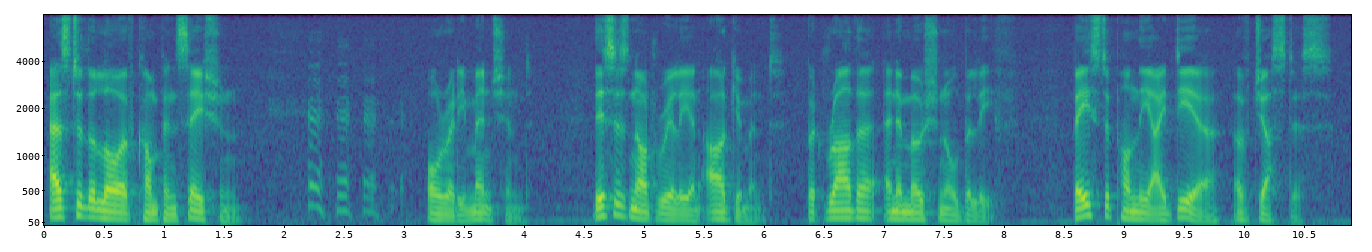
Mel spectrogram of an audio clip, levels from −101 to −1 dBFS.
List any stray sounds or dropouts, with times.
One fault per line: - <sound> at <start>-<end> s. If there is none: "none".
- laugh at 1.8-3.0 s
